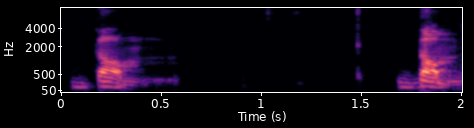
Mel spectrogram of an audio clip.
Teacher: we write it with the last b that is not pronounced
